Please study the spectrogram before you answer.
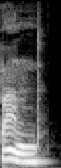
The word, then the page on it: band: British English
